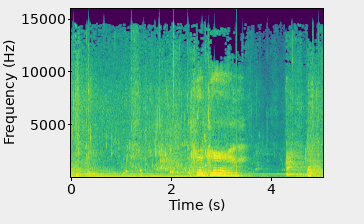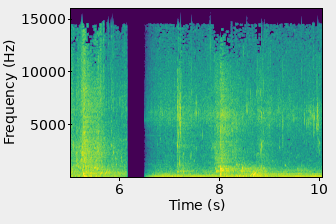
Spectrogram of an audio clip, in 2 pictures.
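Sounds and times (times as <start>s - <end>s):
pool water splashing and lapping: 0.0s - 6.2s, 6.8s - 10.0s.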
